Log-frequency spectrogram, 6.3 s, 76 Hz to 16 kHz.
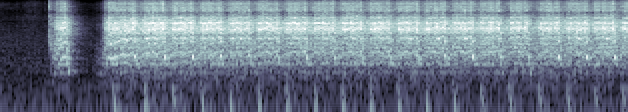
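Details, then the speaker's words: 70cc Chinese quad single-cylinder, cold start on full choke with fuel through brittle line and rinsed tank: uneven lumpy popping at a fast rate, faltering as if about to stall; struggling to keep running after cold start. "Sounds like she's dying on me. Yeah, I think we're dying over here."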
